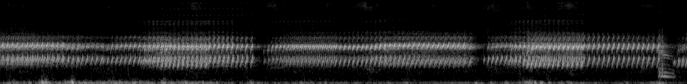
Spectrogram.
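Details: A nighttime frog chorus of loud, rapidly pulsed buzzing trills comes in long bouts. It breaks off briefly about every two to three seconds and then restarts.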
